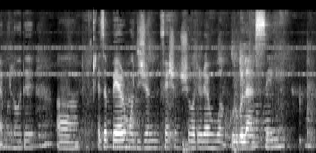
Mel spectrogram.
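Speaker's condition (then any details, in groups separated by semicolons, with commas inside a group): No condition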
